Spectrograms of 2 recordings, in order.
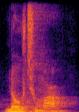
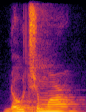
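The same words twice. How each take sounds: First: Said in the usual way. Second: NO TOMORROW lifted high and loud; louder repeat. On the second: Retold or imitated. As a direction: punch "No tomorrow" up higher and louder.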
